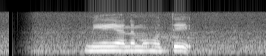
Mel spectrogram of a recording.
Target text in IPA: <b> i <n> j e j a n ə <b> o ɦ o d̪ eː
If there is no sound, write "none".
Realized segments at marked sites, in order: m, none, m

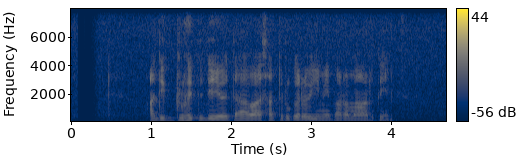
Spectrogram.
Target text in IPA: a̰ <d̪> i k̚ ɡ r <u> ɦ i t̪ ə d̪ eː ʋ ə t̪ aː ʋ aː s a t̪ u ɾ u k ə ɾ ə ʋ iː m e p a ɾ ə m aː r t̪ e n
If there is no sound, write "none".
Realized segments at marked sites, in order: d̪, u

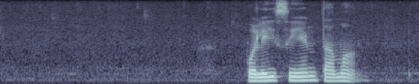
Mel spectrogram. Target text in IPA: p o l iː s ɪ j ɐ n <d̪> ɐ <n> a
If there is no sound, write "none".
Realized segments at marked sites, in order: t̪, m

